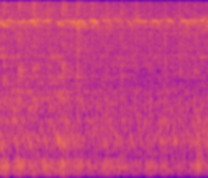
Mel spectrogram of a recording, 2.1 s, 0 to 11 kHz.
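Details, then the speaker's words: 1973 International Scout, long-derelict, carbureted, choke closed: even, steady idle pulse with no misses or stumbling; normal idle. "That sounds more normal, right?"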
